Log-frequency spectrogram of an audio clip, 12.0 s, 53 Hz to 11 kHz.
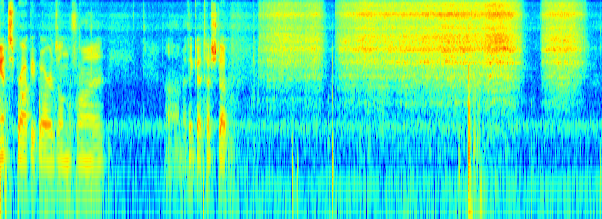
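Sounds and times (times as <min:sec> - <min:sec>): bike hub ratchet buzzing: 0:05.0 - 0:12.0.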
